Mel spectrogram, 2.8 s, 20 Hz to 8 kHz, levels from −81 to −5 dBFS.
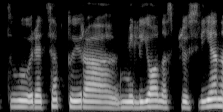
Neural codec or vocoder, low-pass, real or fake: none; 7.2 kHz; real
